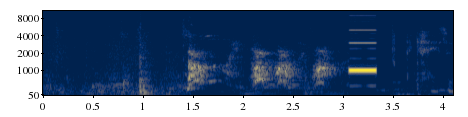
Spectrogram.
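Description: A dog barking in a few quick bursts over rustling and scuffling on a leather sofa, then a short, loud electronic beep tone just after three seconds in.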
